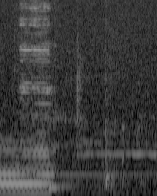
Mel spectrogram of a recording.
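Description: A single plucked guitar E note rings out briefly and quickly fades, leaving a faint lingering hum.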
